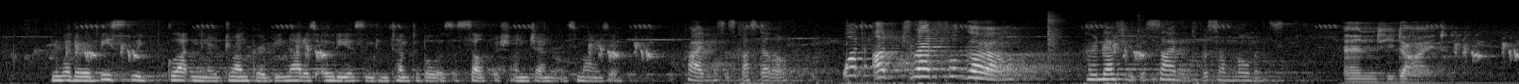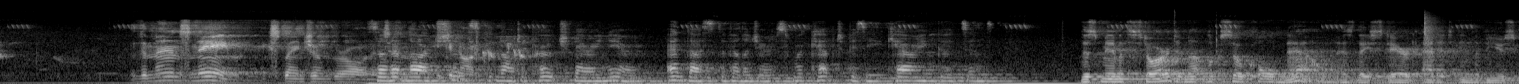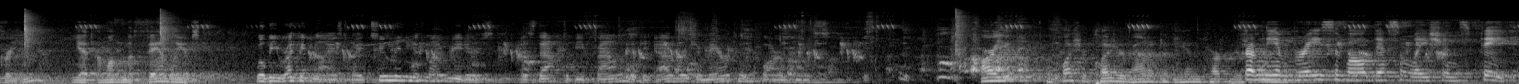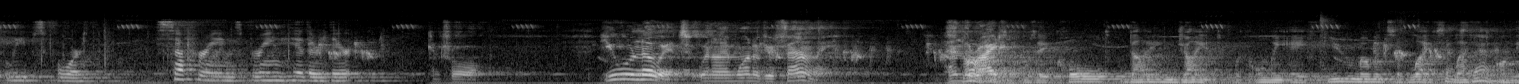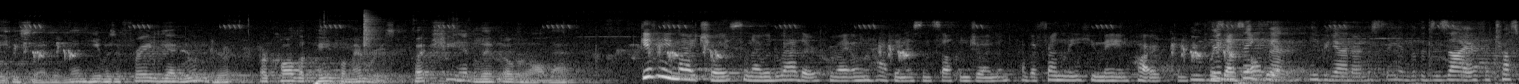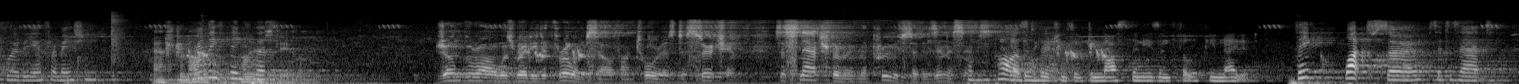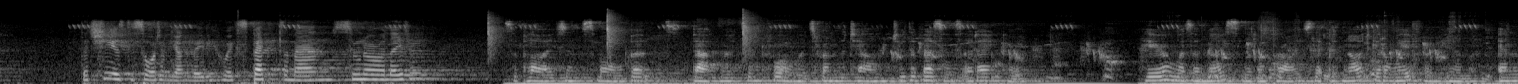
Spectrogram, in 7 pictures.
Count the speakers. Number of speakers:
8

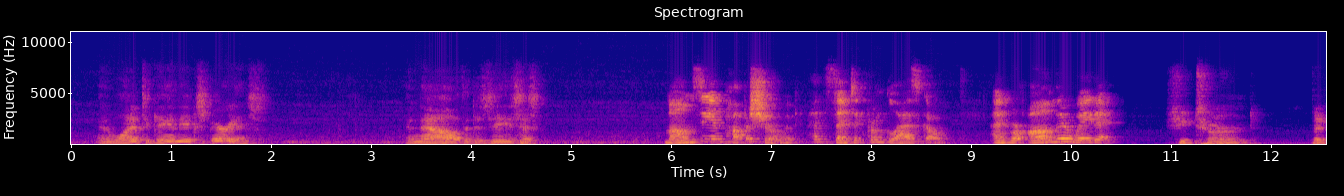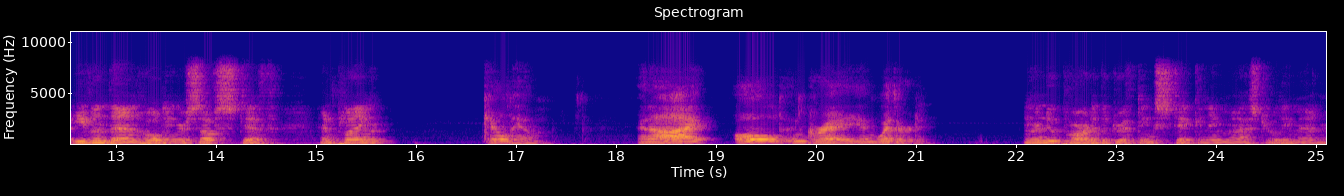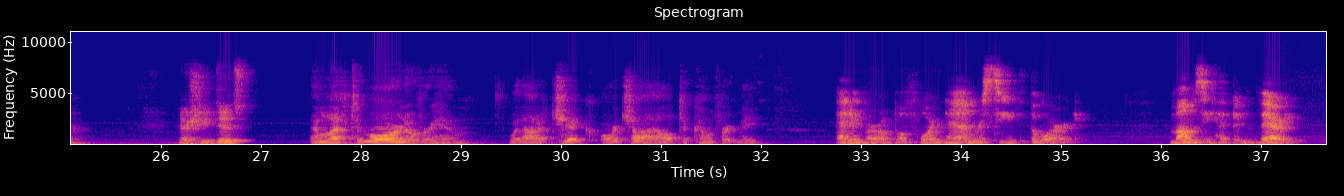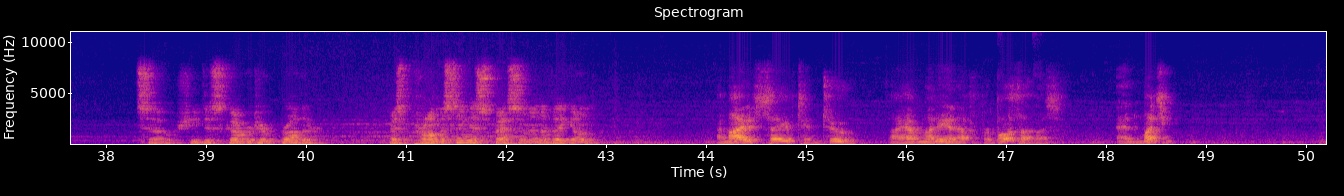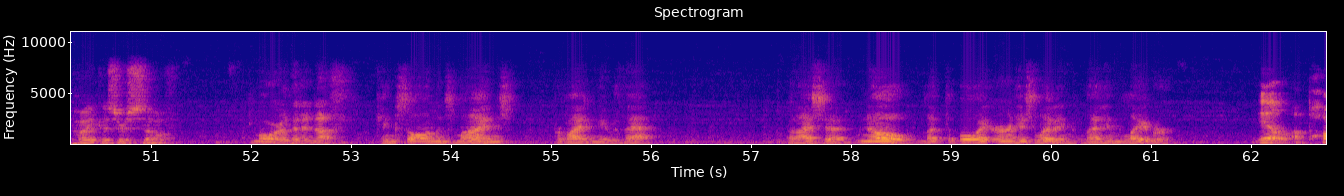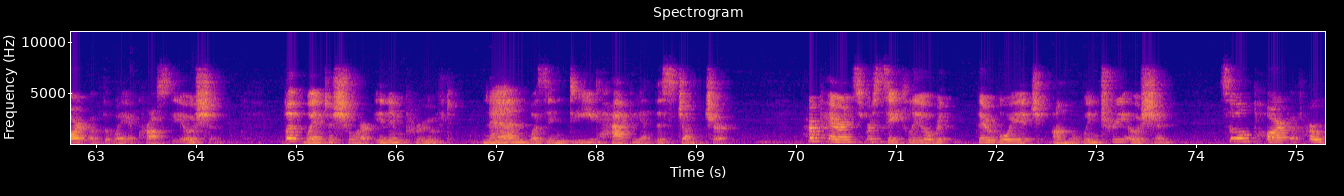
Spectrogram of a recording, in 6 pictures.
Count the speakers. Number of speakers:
3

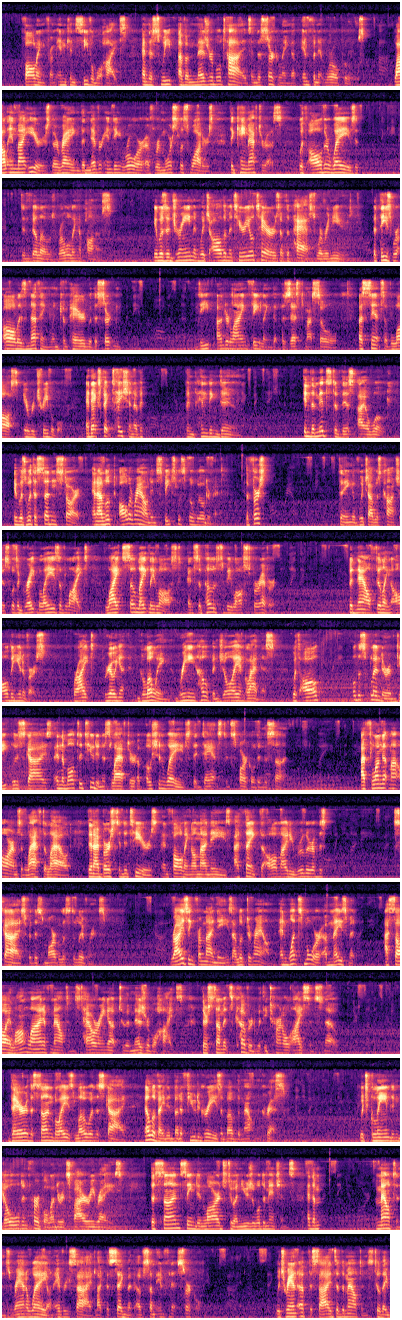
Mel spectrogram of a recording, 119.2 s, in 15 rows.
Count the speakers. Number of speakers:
1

